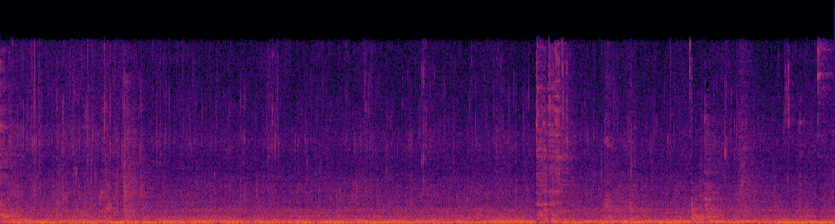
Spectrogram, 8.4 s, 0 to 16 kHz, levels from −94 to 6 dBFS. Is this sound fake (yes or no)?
no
